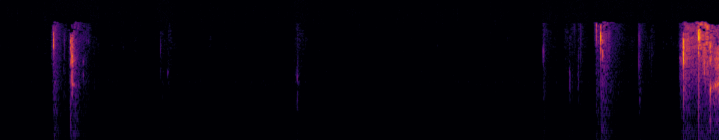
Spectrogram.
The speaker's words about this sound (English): I'm going to take a sip of my tea here.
